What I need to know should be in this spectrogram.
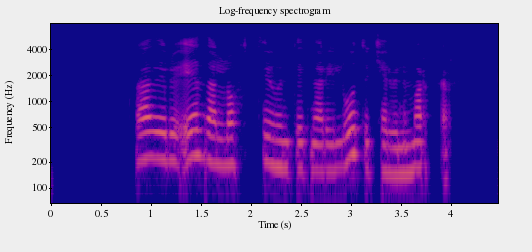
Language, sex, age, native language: Icelandic, female, 40-49, Icelandic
